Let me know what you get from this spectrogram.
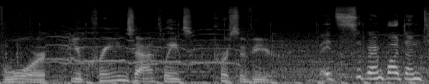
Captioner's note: cheers and Applause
